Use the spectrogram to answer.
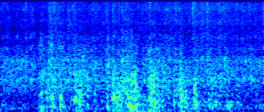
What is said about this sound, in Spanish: Después, salió en su camino bajo la lluvia veraniega de la capital.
